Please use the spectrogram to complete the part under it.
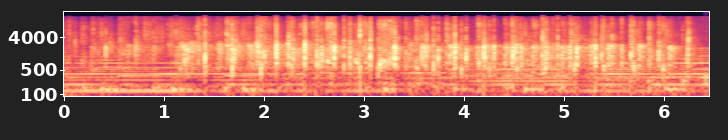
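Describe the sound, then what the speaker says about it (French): A studio audience at a live French television hypnosis show bursts into dense, sustained applause, many hands clapping steadily at close range for several seconds. "On peut applaudir, s'il vous plaît."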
